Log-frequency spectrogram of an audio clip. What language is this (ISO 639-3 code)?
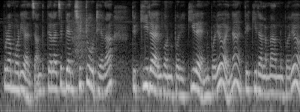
nep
